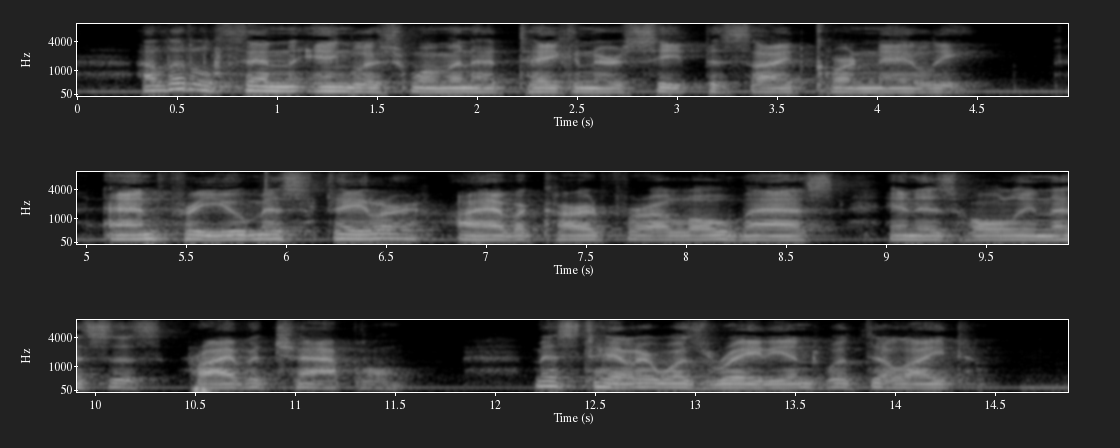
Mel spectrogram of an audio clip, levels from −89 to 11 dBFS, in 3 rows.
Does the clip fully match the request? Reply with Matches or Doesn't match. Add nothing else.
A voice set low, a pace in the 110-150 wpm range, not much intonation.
Matches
